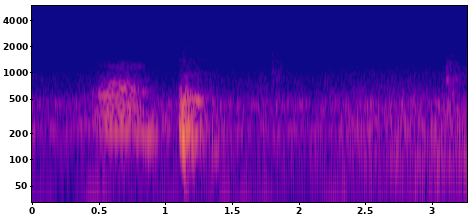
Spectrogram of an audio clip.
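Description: A door creaks open with a short rising groan, then a dull knock as it settles, heard fairly close in a quiet room with a low background hum.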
